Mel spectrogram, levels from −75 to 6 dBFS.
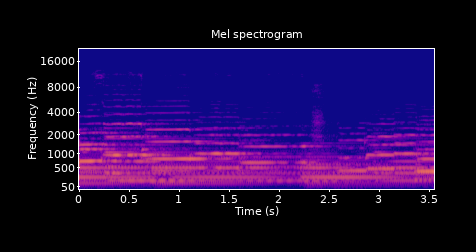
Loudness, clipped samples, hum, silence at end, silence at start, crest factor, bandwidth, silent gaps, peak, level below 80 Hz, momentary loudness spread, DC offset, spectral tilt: -31 LUFS; under 0.1%; none; 0 s; 0 s; 14 dB; 15 kHz; none; -16 dBFS; -68 dBFS; 7 LU; under 0.1%; -6 dB/octave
